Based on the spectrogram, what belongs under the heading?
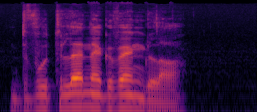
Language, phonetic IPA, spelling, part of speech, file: Polish, [dvuˈtlɛ̃nɛɡ ˈvɛ̃ŋɡla], dwutlenek węgla, noun, Pl-dwutlenek węgla.ogg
